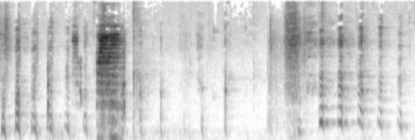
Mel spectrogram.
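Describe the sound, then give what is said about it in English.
A fart blasts into a telephone, a loud raspy burst lasting about a quarter second, surrounded by shorter sputtering, voice-like noises and a second hissy burst. “Someone just farted in the phone.”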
